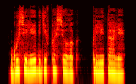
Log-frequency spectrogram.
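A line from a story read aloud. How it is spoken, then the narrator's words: Hurried anxious whisper. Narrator (Russian): Любомира зашептала быстро, словно боясь, что не успеет всего рассказать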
